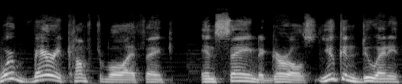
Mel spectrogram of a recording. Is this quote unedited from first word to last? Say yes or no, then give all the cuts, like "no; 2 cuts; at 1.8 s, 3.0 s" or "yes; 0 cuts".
no; 1 cut; at 1.7 s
